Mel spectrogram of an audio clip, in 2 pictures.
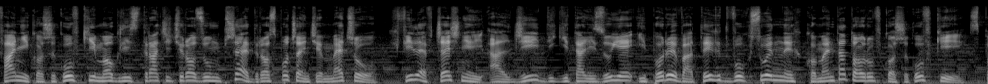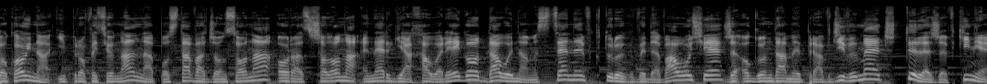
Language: Polish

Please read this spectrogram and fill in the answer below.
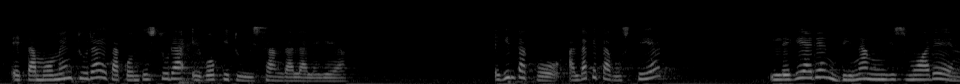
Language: Basque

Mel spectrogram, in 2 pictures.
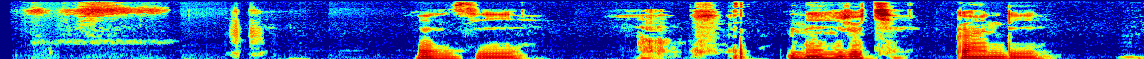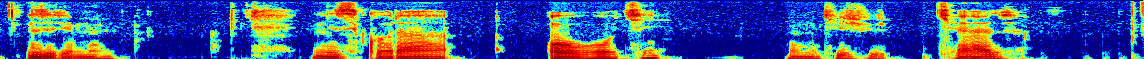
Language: Nyankole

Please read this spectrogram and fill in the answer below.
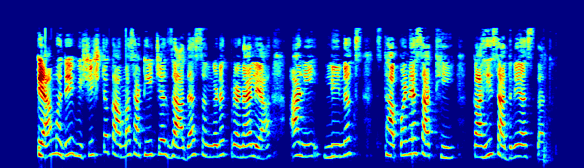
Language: Marathi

